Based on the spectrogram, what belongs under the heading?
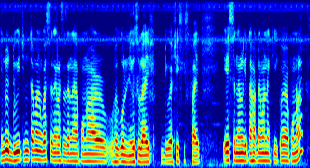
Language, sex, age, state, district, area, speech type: Assamese, male, 45-60, Assam, Morigaon, rural, spontaneous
